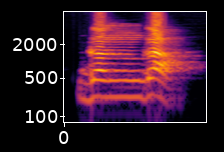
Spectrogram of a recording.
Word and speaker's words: गंगा: जैसे गंगा, अब ये क वर्ग का है ग, दूसरा वाला, तो इसमें ङ का आधा उच्चारण आएगा और ये अनुस्वार के रूप में लिखा जाएगा, गंगा।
